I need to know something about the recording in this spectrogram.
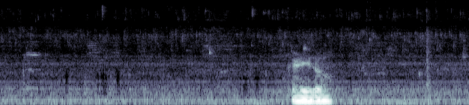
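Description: Air-driven aquarium sponge filter bubbling and trickling steadily, over a faint low hum. A short voiced sound with a falling pitch cuts in about four seconds in.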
